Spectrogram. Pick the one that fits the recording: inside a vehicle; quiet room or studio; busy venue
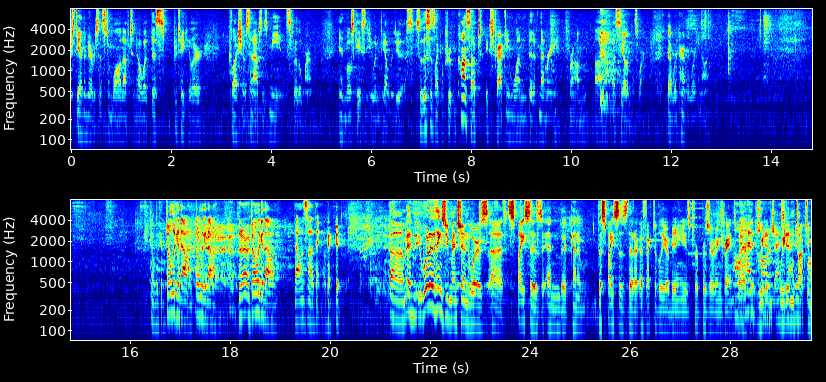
busy venue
